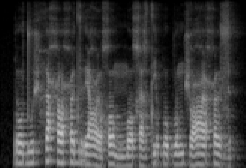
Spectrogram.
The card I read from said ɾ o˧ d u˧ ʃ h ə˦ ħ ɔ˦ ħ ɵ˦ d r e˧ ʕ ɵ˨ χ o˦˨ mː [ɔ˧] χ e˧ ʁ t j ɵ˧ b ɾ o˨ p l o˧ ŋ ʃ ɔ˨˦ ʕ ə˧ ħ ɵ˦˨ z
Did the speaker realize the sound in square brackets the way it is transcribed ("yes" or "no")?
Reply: no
